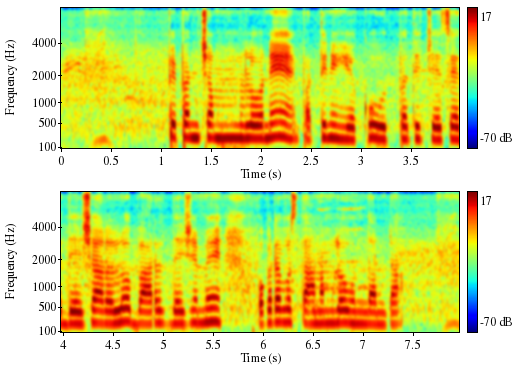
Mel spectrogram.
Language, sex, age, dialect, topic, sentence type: Telugu, female, 18-24, Central/Coastal, agriculture, statement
